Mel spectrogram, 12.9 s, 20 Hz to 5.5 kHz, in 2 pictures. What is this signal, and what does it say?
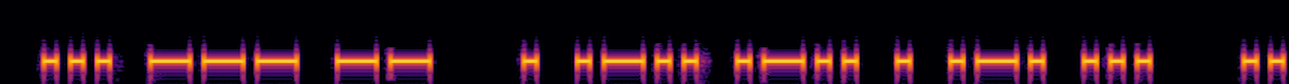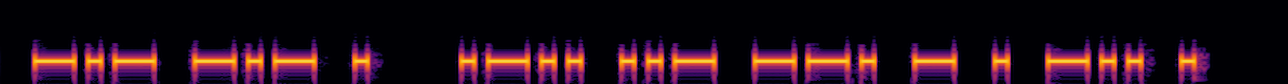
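Morse code, heard as a keyed tone, about 18 wpm, 600 Hz. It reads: SOM ELLERS IKKE LUGTEDE
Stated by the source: Slow (QRS) Morse practice at 18 wpm, CW med Gnister.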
